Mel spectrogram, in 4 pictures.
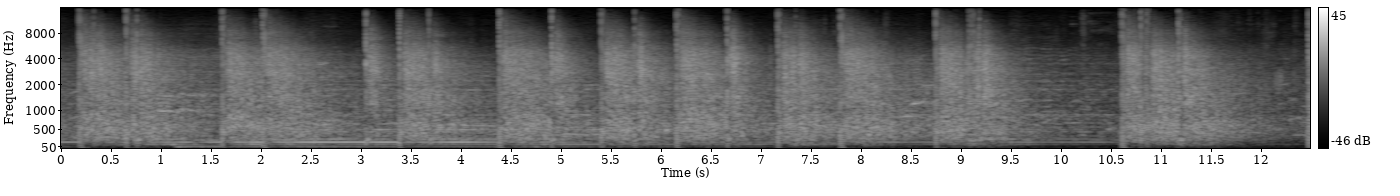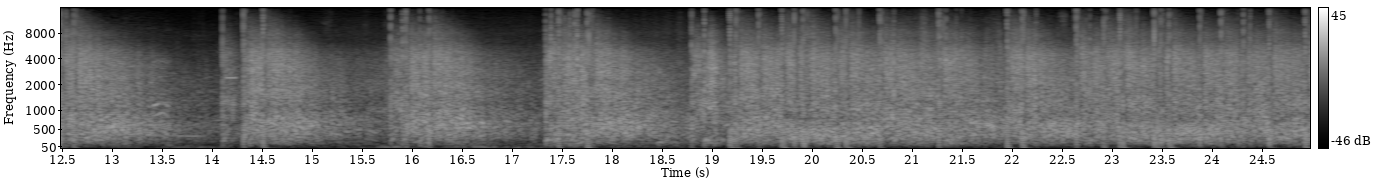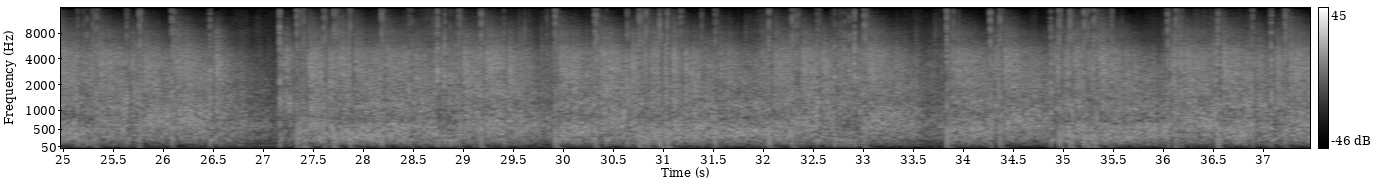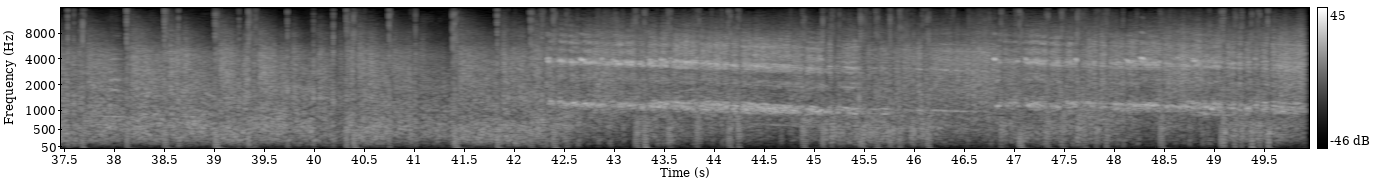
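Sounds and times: fireworks bangs and crackling: 0:00.0 - 0:49.9
whistling rockets: 0:41.4 - 0:49.9.

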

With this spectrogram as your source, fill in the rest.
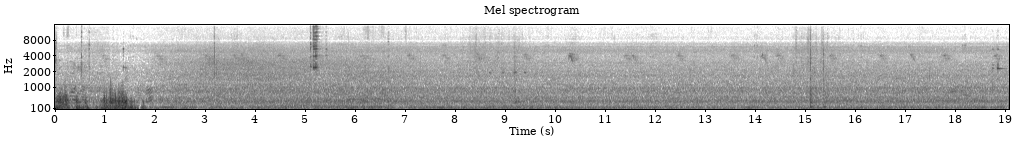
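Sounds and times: low burner hum: 0:00.0 - 0:19.0
metal spoon clinking on dish: 0:05.1 - 0:05.5.

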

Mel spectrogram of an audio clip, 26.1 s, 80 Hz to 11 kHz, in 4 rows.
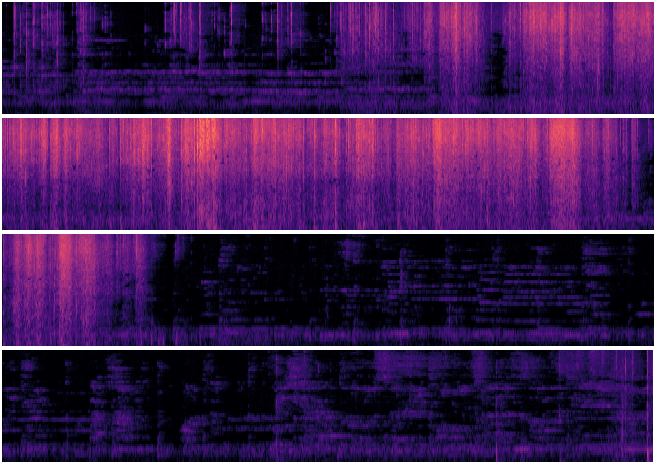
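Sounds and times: plastic bag crinkling: 0:00.0 - 0:01.0, 0:01.6 - 0:14.6.

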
